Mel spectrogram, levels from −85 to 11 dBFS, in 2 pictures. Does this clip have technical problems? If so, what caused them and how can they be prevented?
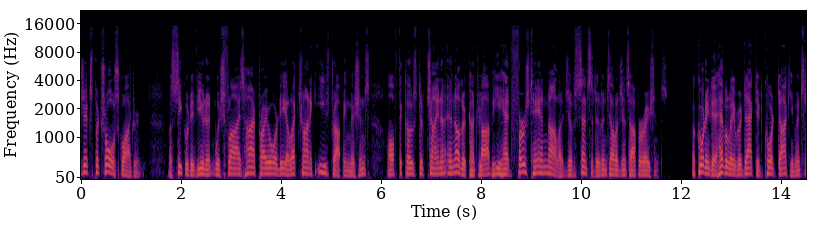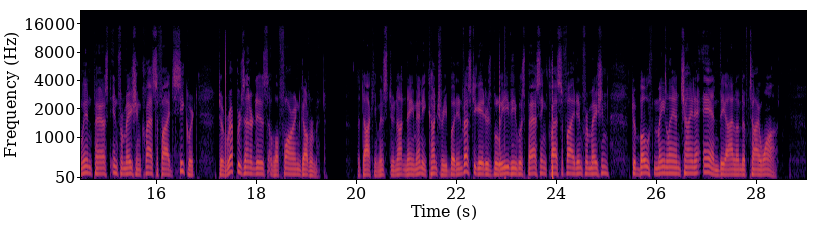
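Yes. Four loud pop events jump out, each roughly 20 dB above the surrounding sound: at 6.98–7.00 s, 17.39–17.41 s, 22.87–23.00 s (a double pop, slightly softer at about 15 dB), and 23.93–23.95 s. The sound continues underneath each one. The likely cause is a sudden voltage step or pulse, from a plug being seated, a switch, static discharge or a driver glitch, which the following circuitry shapes into a sharp thump. Secure connections, mute before switching, and control static to prevent them.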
